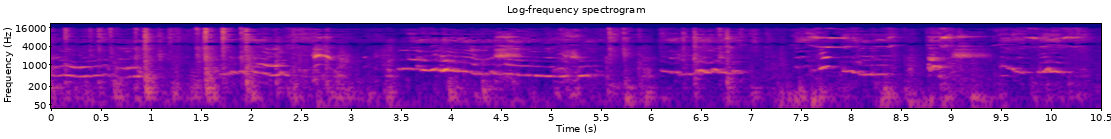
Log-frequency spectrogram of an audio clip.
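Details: A Rottweiler whines and yelps in excited, wavering bursts, extremely happy while greeting its grandparents.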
